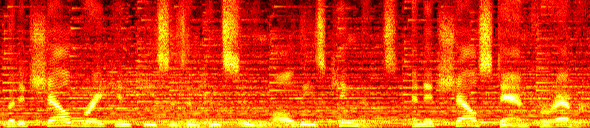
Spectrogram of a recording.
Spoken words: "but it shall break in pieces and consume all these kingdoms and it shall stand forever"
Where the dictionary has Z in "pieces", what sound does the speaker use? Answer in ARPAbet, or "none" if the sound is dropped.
Z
